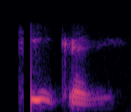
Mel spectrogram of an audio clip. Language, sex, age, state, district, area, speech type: Punjabi, female, 60+, Punjab, Barnala, rural, conversation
